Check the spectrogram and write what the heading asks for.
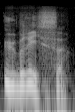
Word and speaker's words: hubris: H-U-B-R-I-S. Syndrome du Hubris.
